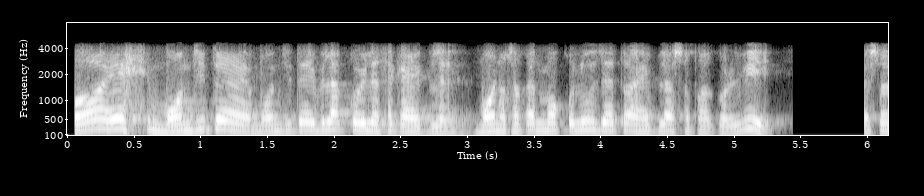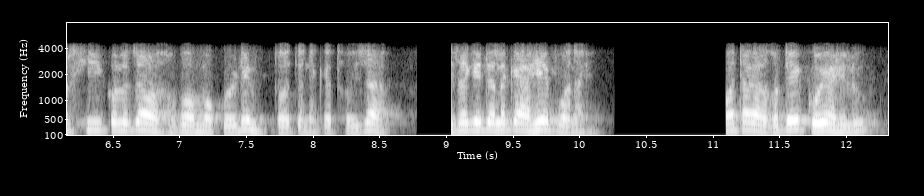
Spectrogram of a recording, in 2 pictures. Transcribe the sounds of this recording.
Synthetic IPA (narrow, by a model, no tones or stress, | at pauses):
ɔemɔnzitɛmɔnzitɛebilakːoɹilɛsakɛaɦipilɛmɔjnɔtʰɔkanmɔjkolʊ̃zɛtɔjaɦipilasɔpʰakoɹibi | pɛsɔtxikolɛzaɦɔbɔmɔjkoɹidimtɔtɛnɛkɛtʰojza | xisakɛt̬ɛʊ̃lɔk̬ɛaɦiɛpʊwanaɦĩ | mɔjtakaɡotɛjkoɹiaɦilʊ̃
